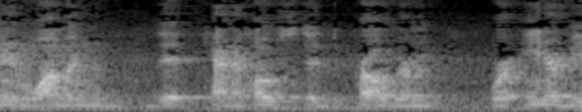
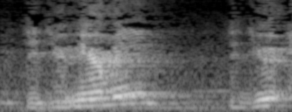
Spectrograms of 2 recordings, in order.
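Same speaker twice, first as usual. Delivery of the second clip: raised-pitch, nagging demand; mock parental warning; 9 semitones higher than usual. Parent warning a child who is not listening, mock parental warning. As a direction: imitate a parent demanding attention.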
